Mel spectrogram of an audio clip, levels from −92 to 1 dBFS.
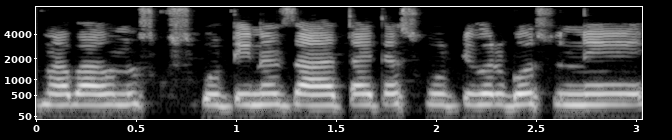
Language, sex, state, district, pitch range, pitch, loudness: Marathi, female, Maharashtra, Chandrapur, 265-270 Hz, 270 Hz, -18 LUFS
